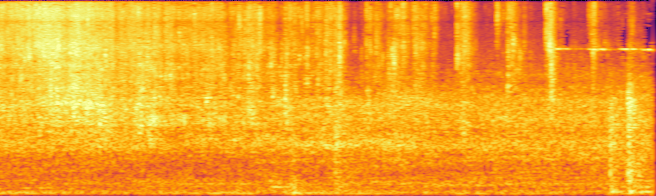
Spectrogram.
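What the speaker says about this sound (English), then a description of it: "just be careful when you're pouring because it may splash up a bit" Hot oil poured out of a donut machine during cleanup, a steady rushing, splashing pour like water filling a basin, continuous and close for several seconds with no talk.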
